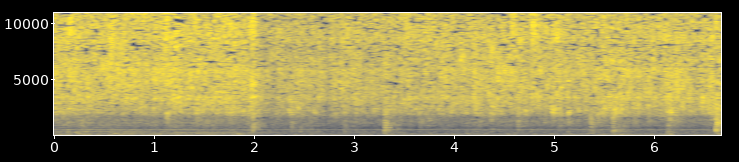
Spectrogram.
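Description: Chicken frying in hot oil in a wok, a steady sizzle, with a couple of sharp clicks of the spatula against the pan about two and three seconds in.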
